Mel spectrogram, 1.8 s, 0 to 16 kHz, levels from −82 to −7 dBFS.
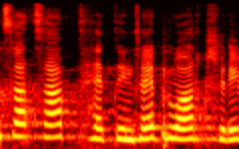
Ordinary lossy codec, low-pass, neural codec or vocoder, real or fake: none; 14.4 kHz; codec, 44.1 kHz, 3.4 kbps, Pupu-Codec; fake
